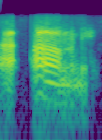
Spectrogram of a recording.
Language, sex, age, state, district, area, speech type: Telugu, male, 30-45, Telangana, Nagarkurnool, urban, conversation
